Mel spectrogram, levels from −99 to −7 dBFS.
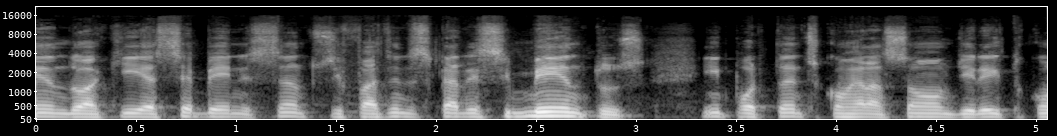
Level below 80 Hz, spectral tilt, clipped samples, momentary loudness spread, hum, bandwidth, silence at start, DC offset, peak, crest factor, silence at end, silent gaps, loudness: -62 dBFS; -6 dB/octave; under 0.1%; 13 LU; none; 12.5 kHz; 0 s; under 0.1%; -2 dBFS; 20 dB; 0 s; none; -23 LUFS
